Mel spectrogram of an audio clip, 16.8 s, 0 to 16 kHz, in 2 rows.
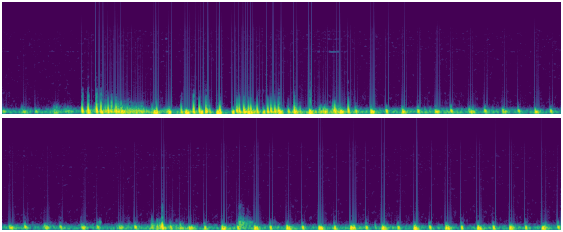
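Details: Man's heartbeat recorded while smoking: steady low thumping, fast at roughly 120 beats a minute, with some handling noise early on.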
